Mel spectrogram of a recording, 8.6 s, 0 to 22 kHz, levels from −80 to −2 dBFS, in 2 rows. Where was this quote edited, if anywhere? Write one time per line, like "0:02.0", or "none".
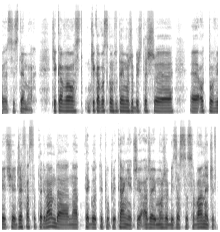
none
